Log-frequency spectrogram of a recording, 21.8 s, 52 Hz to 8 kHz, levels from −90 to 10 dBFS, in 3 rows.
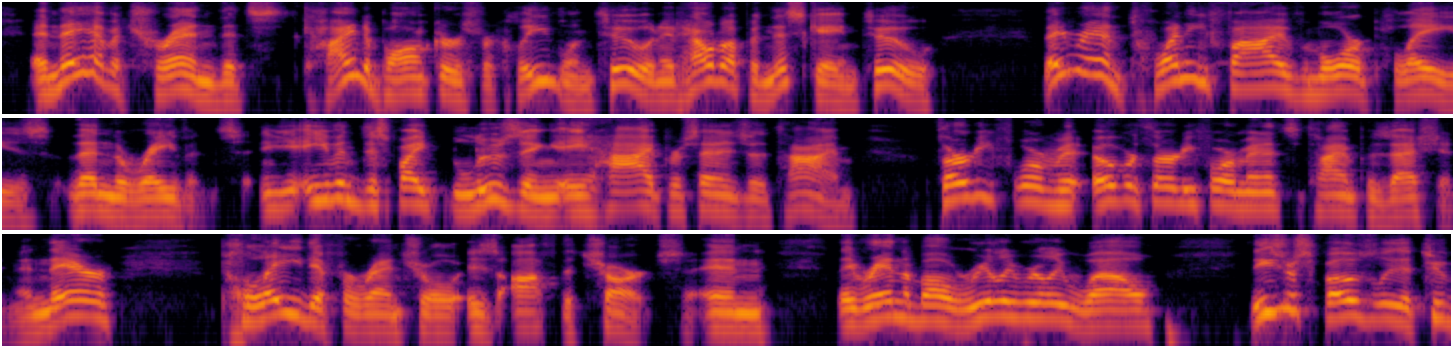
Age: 30-49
